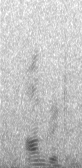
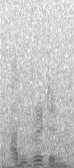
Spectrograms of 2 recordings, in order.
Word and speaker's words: unwritten: For example, at unwritten, we don't say unwritten, it is unwritten, right?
